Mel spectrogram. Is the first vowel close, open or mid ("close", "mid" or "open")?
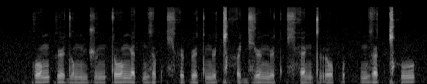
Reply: mid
